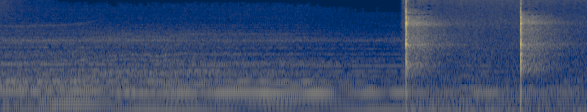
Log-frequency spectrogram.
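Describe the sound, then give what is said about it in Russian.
A low, steady droning hum fills the first few seconds, then two sharp, loud metronome ticks sound about a second apart, crisp. The metronome beat of besieged Leningrad, whose fast rhythm warned of an air attack and slow rhythm meant the all-clear. “Стук метронома, тоже стал одним из символов блокадного Ленинграда.”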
